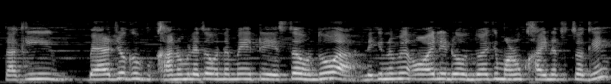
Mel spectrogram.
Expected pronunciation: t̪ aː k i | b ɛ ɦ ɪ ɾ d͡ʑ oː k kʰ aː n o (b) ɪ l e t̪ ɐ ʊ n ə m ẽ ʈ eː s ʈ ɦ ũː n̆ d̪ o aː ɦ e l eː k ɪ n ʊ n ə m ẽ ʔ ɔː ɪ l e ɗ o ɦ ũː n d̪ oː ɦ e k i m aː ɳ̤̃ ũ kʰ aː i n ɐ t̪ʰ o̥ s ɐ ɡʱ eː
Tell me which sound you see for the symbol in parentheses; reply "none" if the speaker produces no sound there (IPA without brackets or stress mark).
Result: m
